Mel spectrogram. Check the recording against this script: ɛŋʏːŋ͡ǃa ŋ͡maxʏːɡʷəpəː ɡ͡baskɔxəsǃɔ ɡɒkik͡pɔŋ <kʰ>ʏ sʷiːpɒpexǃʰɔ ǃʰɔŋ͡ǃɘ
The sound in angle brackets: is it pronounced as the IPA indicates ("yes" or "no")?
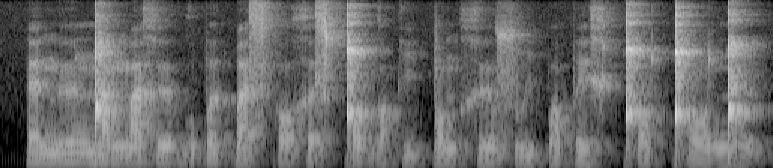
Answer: no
